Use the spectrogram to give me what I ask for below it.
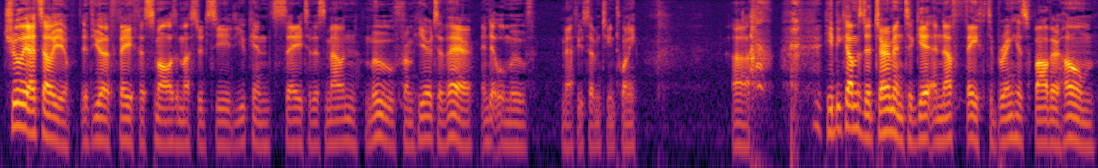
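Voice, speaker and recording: A man's voice: low voice, normal speed, a bit bright, no room sound. A man bantering casually as a podcast co-host, joking and often laughing. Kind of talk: casual banter and halting reading aloud.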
